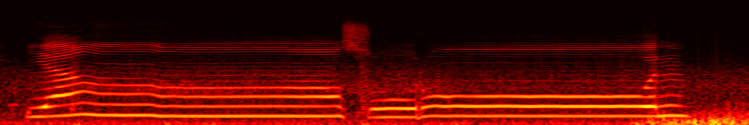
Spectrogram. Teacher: ketika berhenti, si nunnya jadi sukun dan bacaannya jadi lebih panjang lagi. Jadi boleh lebih panjang dari 2, boleh 2, boleh 4, boleh 6. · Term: mad aridli sukun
